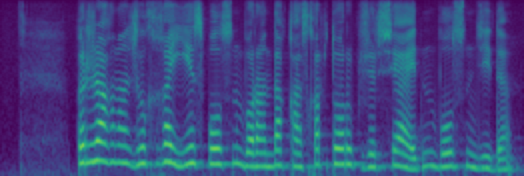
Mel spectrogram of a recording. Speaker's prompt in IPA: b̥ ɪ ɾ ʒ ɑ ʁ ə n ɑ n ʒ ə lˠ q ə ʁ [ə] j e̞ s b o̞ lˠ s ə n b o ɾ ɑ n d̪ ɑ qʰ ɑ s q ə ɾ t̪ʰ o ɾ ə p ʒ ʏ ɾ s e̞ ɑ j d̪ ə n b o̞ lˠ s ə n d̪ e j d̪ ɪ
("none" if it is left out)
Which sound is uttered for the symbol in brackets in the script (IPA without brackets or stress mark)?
ɑ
